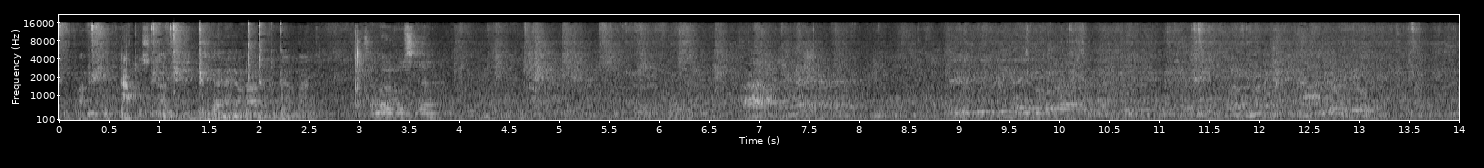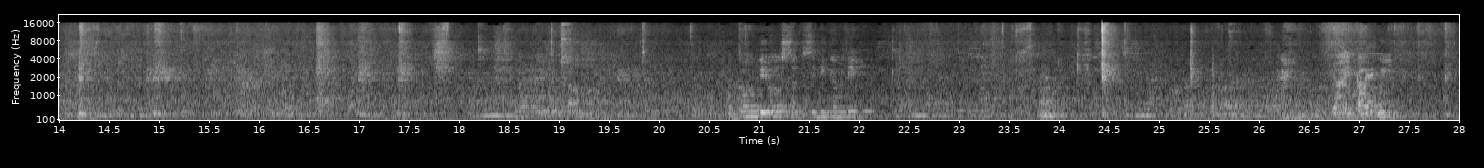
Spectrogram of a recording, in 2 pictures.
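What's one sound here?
A young man talks in reply.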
